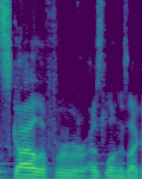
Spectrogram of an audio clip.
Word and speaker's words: Scylla: Sorry, there's an American pronunciation and there's an English pronunciation, and it's Scylla or Scylla, or whatever else you feel like. So exactly. And I've said Skylar for as long as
